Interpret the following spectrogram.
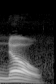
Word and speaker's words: know: Even though that K is silent, which is so weird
